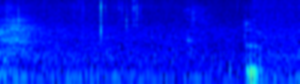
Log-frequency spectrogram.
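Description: Faint room tone during a pause in speech, broken about one and a half seconds in by one short breath into a handheld microphone.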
